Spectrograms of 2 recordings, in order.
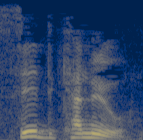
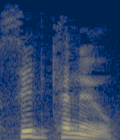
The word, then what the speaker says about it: Tzidkenu: Okay, so the next one is the Lord our righteousness, which in the Hebrew is Jehovah Tzedekeu. I probably said that wrong. Tzidkenu. There we go. Tzidkenu.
